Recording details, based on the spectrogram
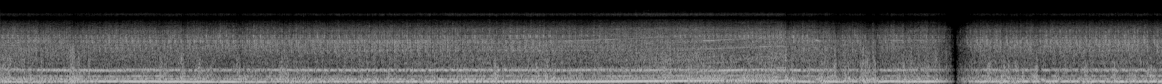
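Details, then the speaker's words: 1966 Mustang Fastback, new-build 347 stroker (302 bored) with hydraulic roller lifters and T5 transmission, at idle before valve lash adjustment: fast light sewing-machine tick over the steady V8 rumble, consistent with loose valve lash. "the reason why is I've developed a little bit of a ticking sound or the stereotypical sewing machine ticking that you can hear when the car is idling or even when you're driving"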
